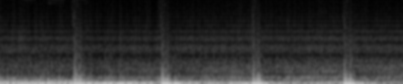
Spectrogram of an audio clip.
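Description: Horror-trailer sound design: a deep, loud drone with a heavy pulse about once a second, like a slow heartbeat. The drone drops away just before the end.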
